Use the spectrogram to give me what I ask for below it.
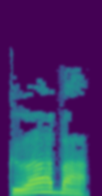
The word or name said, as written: goyave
